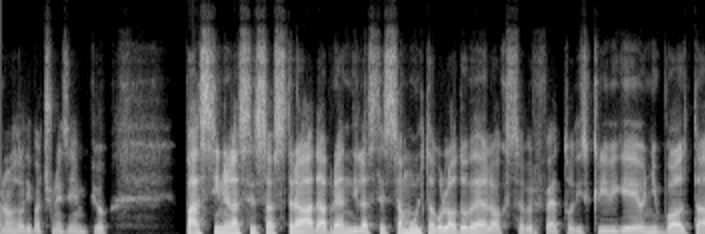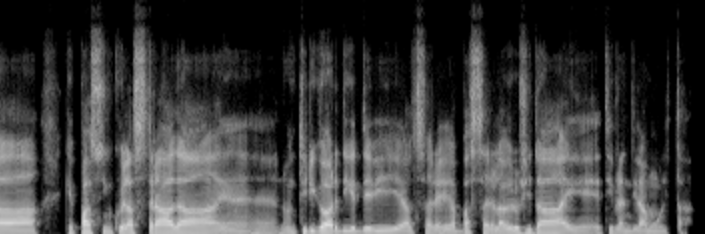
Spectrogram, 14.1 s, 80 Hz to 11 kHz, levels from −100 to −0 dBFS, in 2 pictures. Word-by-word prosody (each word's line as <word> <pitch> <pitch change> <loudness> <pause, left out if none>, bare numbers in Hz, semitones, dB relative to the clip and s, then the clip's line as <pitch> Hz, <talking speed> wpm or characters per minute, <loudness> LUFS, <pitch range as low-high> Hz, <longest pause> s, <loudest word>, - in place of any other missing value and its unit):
nodo 120 -1 -3
ti 120 - -4
faccio 120 0 -6
un 120 - -4
esempio: 115 -2 -7 0.8
passi 140 +1 +4
nella 145 0 +6
stessa 150 0 +1
strada, 135 -3 +5
prendi 140 +1 +2
la 140 0 +2
stessa 150 +2 -1
multa 150 -1 +2
con 140 - +3
l'autovelox, 135 -2 +2
perfetto, 125 -1 -5
ti 130 - -6
scrivi 130 0 -3
che 135 0 +2
ogni 140 +1 -1
volta 130 -3 +1 0.3
che - - -8
passi 140 -2 0
in 125 - -7
quella 135 +2 0
strada, 140 -1 +2
ehm, 120 +6 -8
non 130 -1 -9
ti 135 - -6
ricordi 135 -1 +1
che 130 -1 -2
devi 125 -1 -3
alzare 125 +1 -5
e 125 - -4
abbassare 130 +1 -4
la 130 - -1
velocità 140 0 -1
e 110 -2 -7
ti - - -11
prendi 120 -2 -7
la 120 0 -3
multa. 115 +1 -13
135 Hz, 180 wpm, -22 LUFS, 125-140 Hz, 0.8 s, nella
